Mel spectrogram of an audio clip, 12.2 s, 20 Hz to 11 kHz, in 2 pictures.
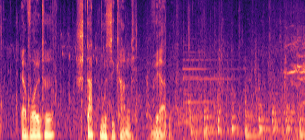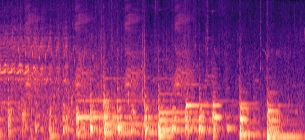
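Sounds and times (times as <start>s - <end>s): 
hooves clip-clopping at a trot: 0.0s - 12.0s
speech: 0.4s - 3.9s
donkey braying: 3.3s - 10.6s.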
